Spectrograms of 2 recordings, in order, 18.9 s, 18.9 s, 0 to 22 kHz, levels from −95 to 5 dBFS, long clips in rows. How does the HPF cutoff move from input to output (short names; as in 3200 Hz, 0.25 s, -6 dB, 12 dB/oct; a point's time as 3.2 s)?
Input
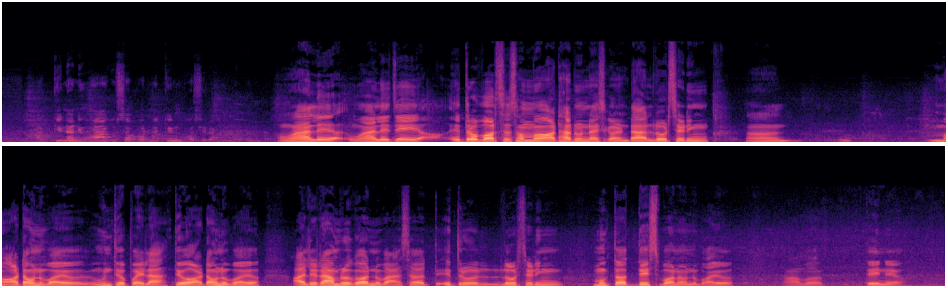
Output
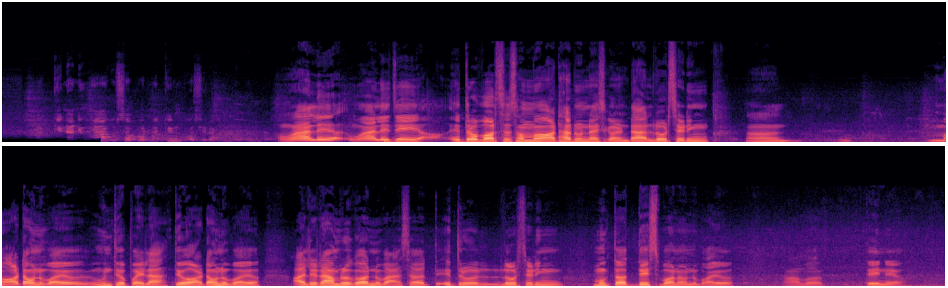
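HPF 24 dB/oct
1400 Hz
from 0.99 s 330 Hz
from 3.82 s 86 Hz
from 9.31 s 220 Hz
from 10.17 s 62 Hz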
